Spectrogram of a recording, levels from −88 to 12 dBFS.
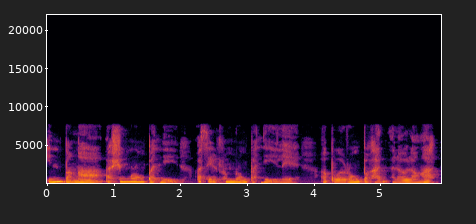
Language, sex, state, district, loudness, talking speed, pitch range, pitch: Mizo, female, Mizoram, Aizawl, -17 LUFS, 180 wpm, 180-205 Hz, 185 Hz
